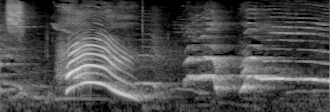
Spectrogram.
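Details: Sled, one of seven Gerberian Shepsky puppies, is curious about a new tunnel. He gives one clear arched whine that rises and then falls, followed by a longer flatter whining tone. Soft human voices can be heard underneath.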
